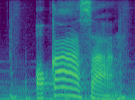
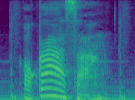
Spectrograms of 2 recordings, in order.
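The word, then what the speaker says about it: お母さん: Nah, kalau misalkan pengucapan atau pelafalan, ini agak panjang minasang. Jadi seperti ini. Okasang. Okasang. Oke ya? Jadi K-nya panjang.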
